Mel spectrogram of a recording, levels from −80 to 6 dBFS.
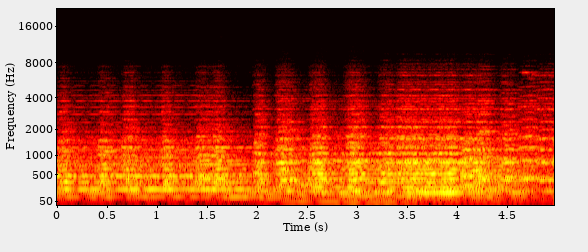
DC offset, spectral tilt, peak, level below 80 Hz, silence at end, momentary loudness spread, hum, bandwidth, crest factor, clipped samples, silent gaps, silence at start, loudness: under 0.1%; -7 dB/octave; -2 dBFS; -44 dBFS; 0 s; 6 LU; none; 8.4 kHz; 16 dB; under 0.1%; none; 0 s; -18 LUFS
